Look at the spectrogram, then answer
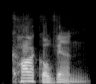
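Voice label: "coq au vin", American English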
